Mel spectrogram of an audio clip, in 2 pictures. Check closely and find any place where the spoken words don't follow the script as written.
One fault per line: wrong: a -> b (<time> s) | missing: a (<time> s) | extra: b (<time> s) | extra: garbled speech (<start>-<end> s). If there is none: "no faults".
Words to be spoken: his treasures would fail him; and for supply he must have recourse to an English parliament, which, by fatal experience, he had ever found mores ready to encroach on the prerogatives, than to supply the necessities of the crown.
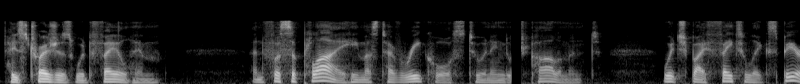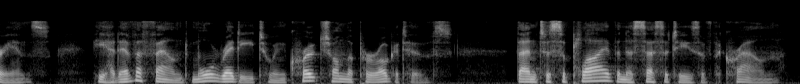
wrong: mores -> more (9.9 s)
